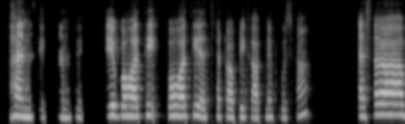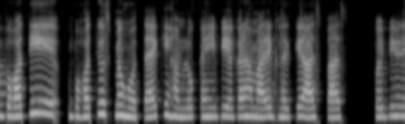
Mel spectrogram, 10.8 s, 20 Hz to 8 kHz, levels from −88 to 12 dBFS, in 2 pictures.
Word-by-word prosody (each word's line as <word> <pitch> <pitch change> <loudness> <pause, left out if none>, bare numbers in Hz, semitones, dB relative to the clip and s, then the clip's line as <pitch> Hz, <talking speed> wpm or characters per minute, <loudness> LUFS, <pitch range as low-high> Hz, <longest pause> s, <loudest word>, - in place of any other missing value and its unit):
हाँ 225 0 +6
जी, 200 -2 -2 0.2
हाँ 200 - -2
जी। 195 0 -10 0.3
ये 240 - +7
बहुत 230 0 +4
ही 250 -1 +3 0.2
बहुत 230 +1 +4
ही 245 - +2
अच्छा 210 0 -2
टॉपिक 205 -1 -3
आपने 195 +1 -3
पूछा। 200 - -10 0.7
ऐसा 255 +4 +5
बहुत 230 +1 0
ही 290 -2 +2 0.3
बहुत 220 +2 -4
ही 280 - 0
उसमें 270 -3 -1
होता 205 -1 -2
है 210 +1 +1
कि, 245 +4 -5
हम 220 -3 -2
लोग 210 +1 -7
कहीं 215 0 -3
भी 225 +1 -1
अगर 215 0 -3
हमारे 215 -1 0
घर 210 0 -5
के 225 - -3
आस-पास 200 -1 -2 0.4
कोई 210 0 -5
भी 225 +2 -7
220 Hz, 185 wpm, -21 LUFS, 205-230 Hz, 0.7 s, ये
